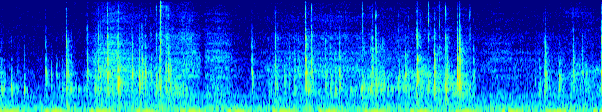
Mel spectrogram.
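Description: Both hands type steadily with long nails and fingertips on a full-size, cream-coloured plastic ergonomic keyboard with hollow plastic keys. The result is a quick, uneven run of light, clicky taps that die away almost at once, over a steady low hum.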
